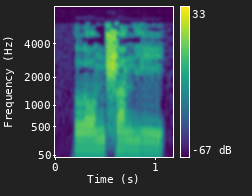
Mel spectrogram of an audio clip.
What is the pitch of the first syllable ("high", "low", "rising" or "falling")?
rising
